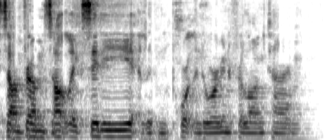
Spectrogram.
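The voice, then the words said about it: American accent. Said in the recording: “you can tell from my accent, from the States.”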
